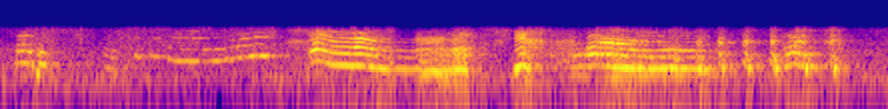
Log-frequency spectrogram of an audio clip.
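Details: Puppies Maya and Max play-fighting; a run of wavering, crying whines and squeals that rise and fall, broken by short yips, with low grumbling beneath.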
